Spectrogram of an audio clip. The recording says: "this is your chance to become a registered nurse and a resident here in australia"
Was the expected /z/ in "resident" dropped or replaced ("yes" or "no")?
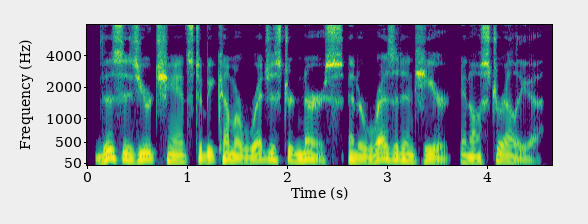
no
